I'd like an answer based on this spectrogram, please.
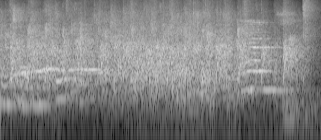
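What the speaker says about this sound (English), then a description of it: "one more round of applause for Ben for helping us tell" An audience at an improv comedy show applauds loudly and steadily, dense clapping that holds for several seconds before tapering off at the end.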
